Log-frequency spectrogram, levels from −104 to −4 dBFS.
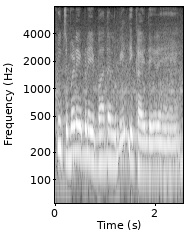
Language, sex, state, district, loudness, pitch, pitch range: Hindi, male, Rajasthan, Bikaner, -11 LUFS, 155 Hz, 130-175 Hz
